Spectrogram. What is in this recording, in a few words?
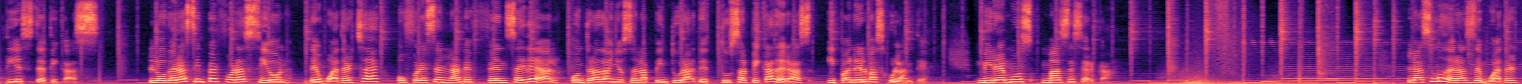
Mud Flap Spanish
